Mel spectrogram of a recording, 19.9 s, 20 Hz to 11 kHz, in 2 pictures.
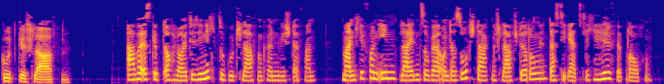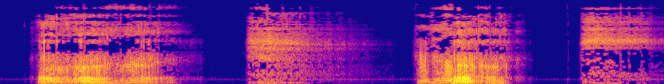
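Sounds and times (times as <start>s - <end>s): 
speech: 0.0s - 1.1s, 1.9s - 9.9s
human snoring: 10.5s - 12.9s, 16.2s - 17.9s, 18.7s - 19.9s.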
